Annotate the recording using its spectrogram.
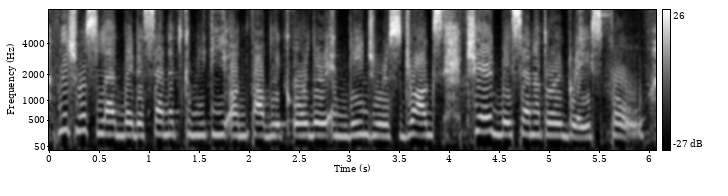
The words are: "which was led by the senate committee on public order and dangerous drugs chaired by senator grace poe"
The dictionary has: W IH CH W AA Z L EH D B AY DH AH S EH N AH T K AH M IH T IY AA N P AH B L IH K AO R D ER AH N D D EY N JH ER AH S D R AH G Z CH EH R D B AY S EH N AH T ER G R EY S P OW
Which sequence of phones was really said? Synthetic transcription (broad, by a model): W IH CH W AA S L EH D B AY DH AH S EH N AH T K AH M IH T IY AA N P AH B L IH K AO R D ER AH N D D EY N JH ER AH S D R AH G S CH EH R D B AY S EH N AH T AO G R EY S P OW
